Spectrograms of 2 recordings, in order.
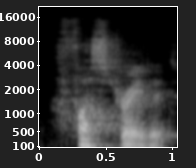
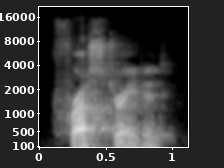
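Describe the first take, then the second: First: The R sound after the F is dropped. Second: The R sound after the F is pronounced. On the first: The speaker calls it wrong. "They say frustrated" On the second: The speaker calls it right. "frustrated is the word"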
